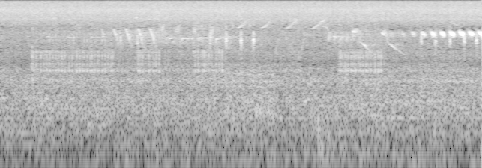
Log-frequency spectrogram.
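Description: Faint birdsong: scattered short high chirps, then near the end a quick trill of repeated high notes, about eight a second.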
